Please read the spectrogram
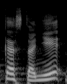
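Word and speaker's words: Castagné: Yo no sé si les he comentado esto, pero mi nombre completo es Giseli Yadira Castañé Domínguez, ok. Y Castañé no se escribe con ñ, se escribe con G-N-E que creo que lo han podido ver pues, por ahí de mi podcast, sale como que mi nombre.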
